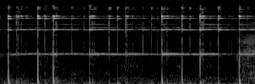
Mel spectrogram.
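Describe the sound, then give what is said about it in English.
A hand bell rings steadily at a little red charity bucket, its bright, high sustained tone punctuated by a rapid, slightly uneven series of clapper strikes, about a dozen in under three seconds, with no voices. “I think they ought to put cameras, like GoPros, off of the little red bucket and see people's reactions when they get close enough to hear this.”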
